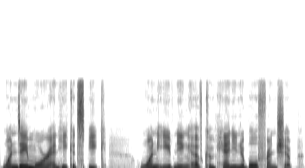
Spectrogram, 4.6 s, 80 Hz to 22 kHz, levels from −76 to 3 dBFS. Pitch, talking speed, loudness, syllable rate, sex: 185 Hz, 145 wpm, -18 LUFS, 5.4 syllables/s, female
